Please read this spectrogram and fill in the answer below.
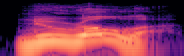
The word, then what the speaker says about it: Nouroulah: Nurola. Now that's spelled N-O-U-R-O-U-L-A-H.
